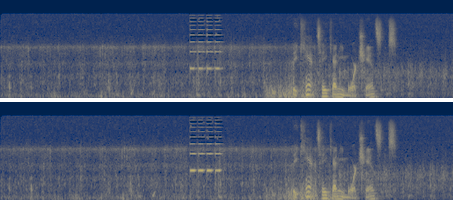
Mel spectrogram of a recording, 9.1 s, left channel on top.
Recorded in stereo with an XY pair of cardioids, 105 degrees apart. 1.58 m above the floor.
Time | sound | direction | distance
3.8 | an alarm clock | 30° left | 5.5 m
5.8 | a man speaking | 5° left | 0.7 m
